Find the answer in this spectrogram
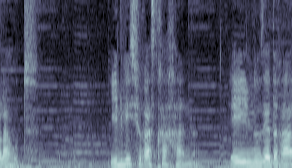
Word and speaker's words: Astrakhan: peu et d'aller visiter la ville d'Astrakhan, qui s'écrit Astrakhan en fait.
